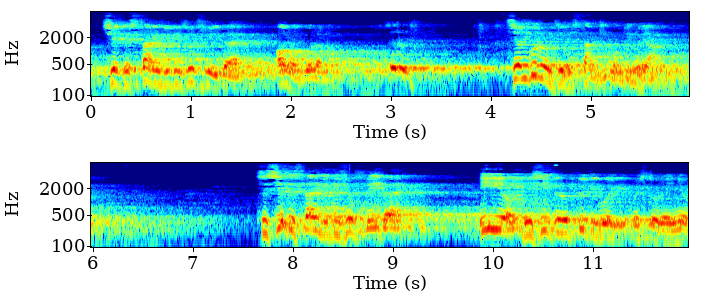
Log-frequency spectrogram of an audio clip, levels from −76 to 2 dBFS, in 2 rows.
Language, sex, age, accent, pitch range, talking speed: Italian, male, 50-69, native, 350-405 Hz, 135 wpm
